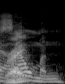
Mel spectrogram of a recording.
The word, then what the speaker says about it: salmon: Um like salmon. You know, you don't really say the L. Yeah, salmon.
